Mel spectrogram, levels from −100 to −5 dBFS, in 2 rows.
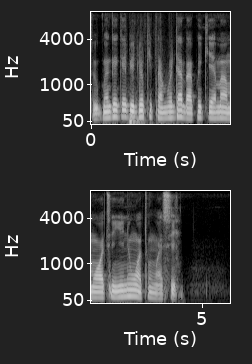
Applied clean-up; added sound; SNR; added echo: neural separator model SepFormer DNS4.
